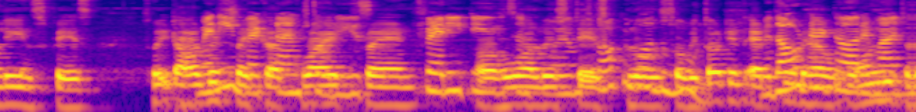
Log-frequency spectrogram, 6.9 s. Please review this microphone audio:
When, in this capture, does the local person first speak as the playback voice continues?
1 s

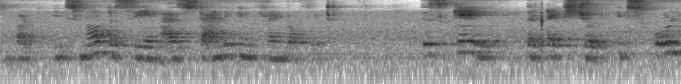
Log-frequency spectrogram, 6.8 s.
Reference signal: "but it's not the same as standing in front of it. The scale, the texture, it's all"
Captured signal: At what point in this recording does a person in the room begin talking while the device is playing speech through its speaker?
none

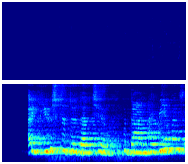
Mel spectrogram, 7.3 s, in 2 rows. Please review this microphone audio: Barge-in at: 4 s

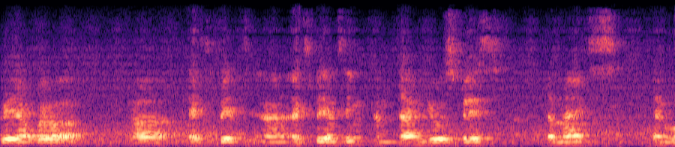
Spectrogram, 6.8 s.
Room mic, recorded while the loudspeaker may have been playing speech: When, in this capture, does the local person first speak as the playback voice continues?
none

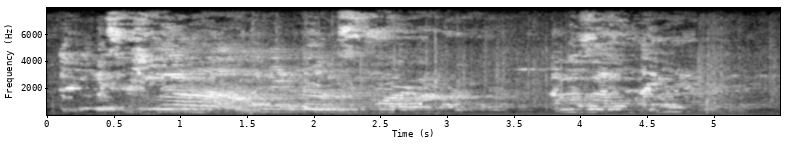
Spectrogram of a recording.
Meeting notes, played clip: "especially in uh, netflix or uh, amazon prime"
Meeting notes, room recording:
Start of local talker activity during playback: 1 s

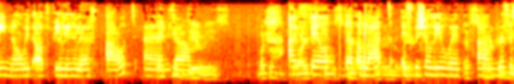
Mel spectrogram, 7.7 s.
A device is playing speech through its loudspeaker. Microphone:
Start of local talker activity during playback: 2 s

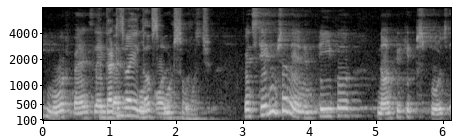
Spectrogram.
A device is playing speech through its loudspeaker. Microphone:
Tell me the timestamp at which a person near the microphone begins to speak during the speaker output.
1 s

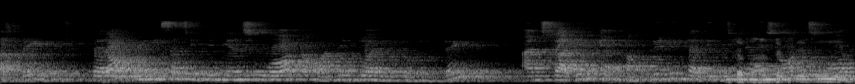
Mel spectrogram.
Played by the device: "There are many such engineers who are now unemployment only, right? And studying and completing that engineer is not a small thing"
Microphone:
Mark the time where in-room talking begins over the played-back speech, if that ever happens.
7 s

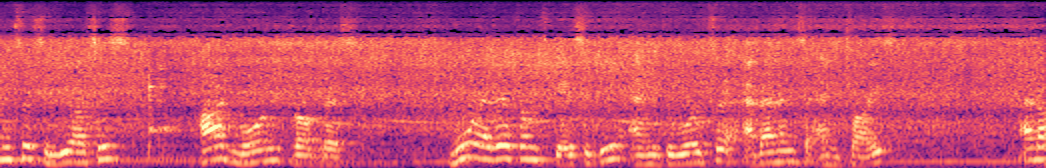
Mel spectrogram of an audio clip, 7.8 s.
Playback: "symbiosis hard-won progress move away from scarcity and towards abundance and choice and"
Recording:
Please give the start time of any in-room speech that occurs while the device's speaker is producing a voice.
none

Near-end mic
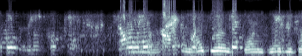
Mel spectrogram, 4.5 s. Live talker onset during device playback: 2 s

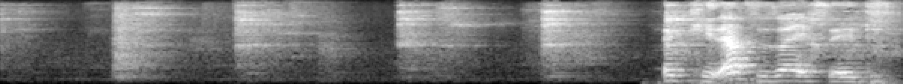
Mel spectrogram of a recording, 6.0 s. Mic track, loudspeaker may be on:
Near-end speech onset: 4 s

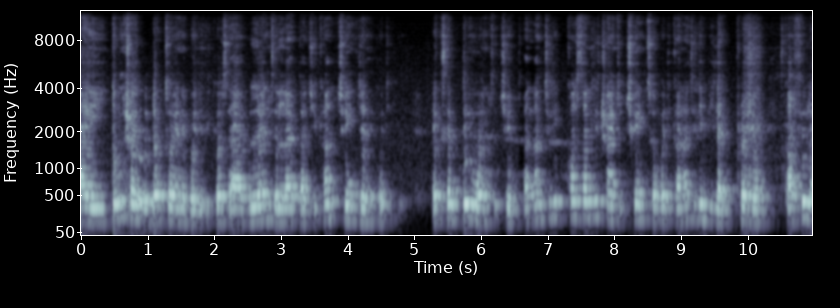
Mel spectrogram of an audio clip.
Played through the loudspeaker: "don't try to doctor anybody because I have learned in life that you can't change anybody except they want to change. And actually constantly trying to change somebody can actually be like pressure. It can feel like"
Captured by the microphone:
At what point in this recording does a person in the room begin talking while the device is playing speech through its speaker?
none

